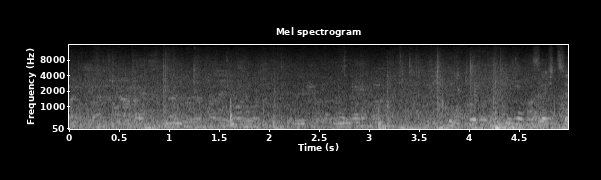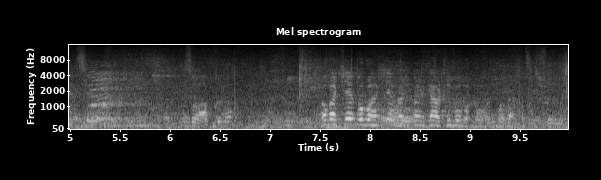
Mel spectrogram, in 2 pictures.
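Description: Wrestlers' feet thud and scuff on a mat.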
